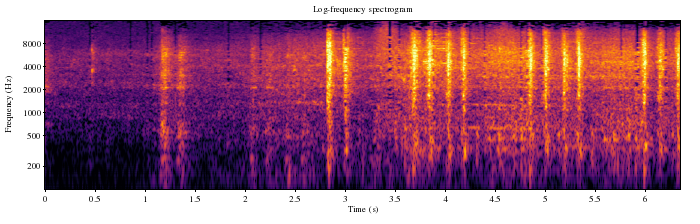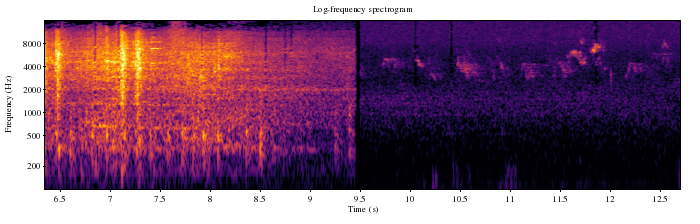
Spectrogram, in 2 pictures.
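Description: A passenger multiple-unit train running through a station at speed: a rising rumble as it nears, then a rapid clickety-clack of wheels over rail joints and pointwork as the coaches pass. The sound cuts off abruptly about nine and a half seconds in, leaving quiet outdoor background with faint bird chirps.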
